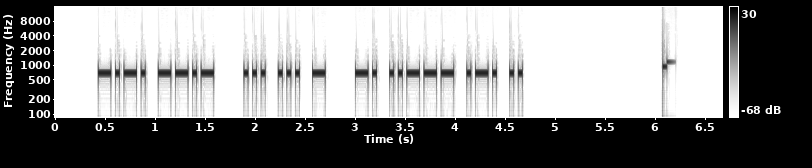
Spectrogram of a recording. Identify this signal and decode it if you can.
Morse code, heard as a keyed tone, about 28 wpm, 700 Hz. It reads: CQ SST N2RI
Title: K1USN SST QSO Practice - 28wpm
